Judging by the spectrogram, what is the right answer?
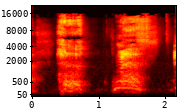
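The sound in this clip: Throat clearing from a person with something stuck in the throat: two loud, harsh rasping bursts separated by a short pause, with a third burst starting right at the end.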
